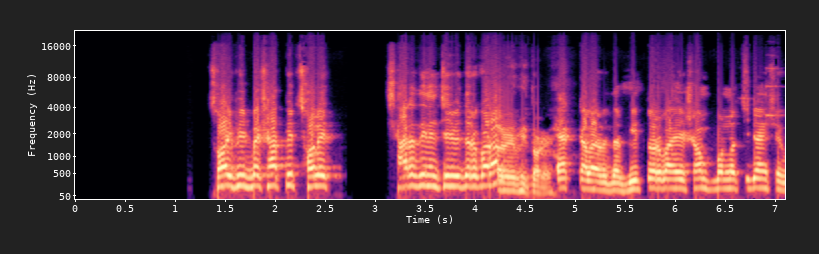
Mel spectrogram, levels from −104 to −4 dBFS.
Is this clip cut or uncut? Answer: cut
